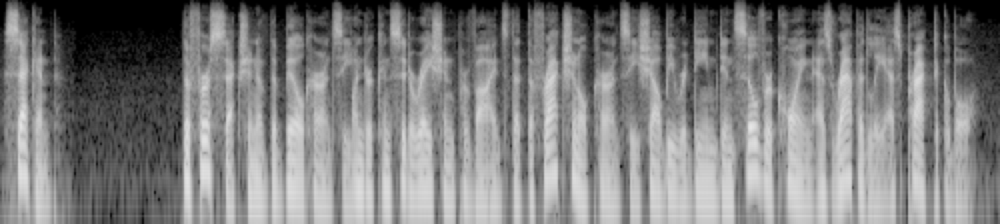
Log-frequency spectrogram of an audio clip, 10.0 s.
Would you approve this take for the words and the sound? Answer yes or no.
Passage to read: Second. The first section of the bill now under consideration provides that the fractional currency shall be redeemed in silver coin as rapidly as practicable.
no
